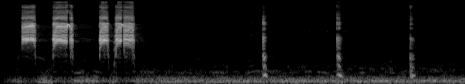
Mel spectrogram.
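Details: Black francolin in Sindh, Pakistan: four harsh, rasping notes in two quick pairs within the first second and a half, then only faint sharp clicks over a low rural background.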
